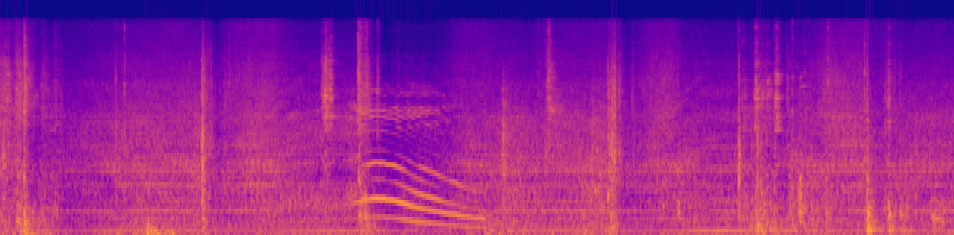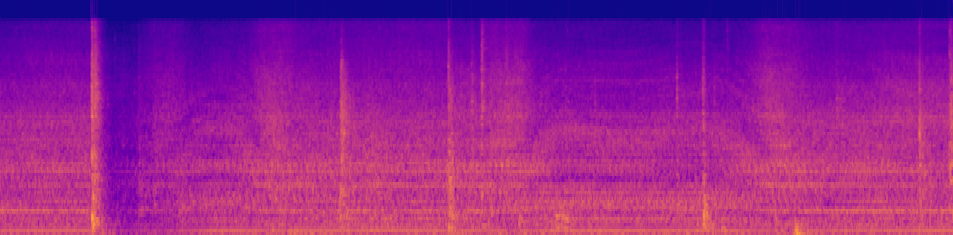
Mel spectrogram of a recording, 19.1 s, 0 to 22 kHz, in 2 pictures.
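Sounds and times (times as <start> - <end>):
metal scrap knocks and clanks: 0.0 - 0.7, 7.4 - 9.1
low machine hum: 0.0 - 19.0.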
